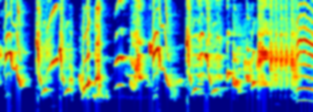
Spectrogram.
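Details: Fast, loud song of a champion kacer, the Oriental magpie-robin, meant to excite rival magpie-robins: clipped whistles, downward slurs and scratchy phrases, ending in a rapid buzzy trill and a low whistled note.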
